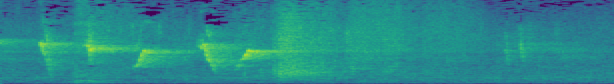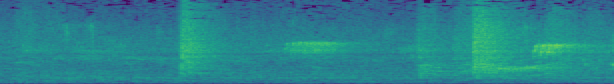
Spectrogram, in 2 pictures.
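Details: Pied fantail opening with four or five quick high notes that dip and rise in a rapid run. Scattered single chirps and brief thin whistles follow after a pause, against a low constant hum and light background noise.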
